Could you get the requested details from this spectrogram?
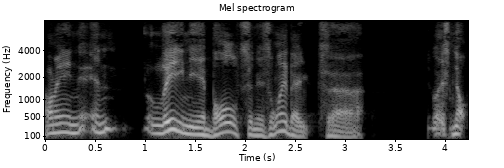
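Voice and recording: With vocal fry and very wide pitch swings, a man talks at a fairly quick pace, the sound dry and close with no echo. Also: very clean recording, silent background.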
